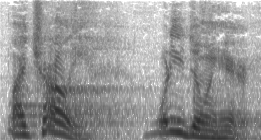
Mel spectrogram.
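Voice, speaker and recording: A man's voice: sits high, wildly swooping pitch, moderate pace, gravelly, exaggerated voice. A man acting a flustered, hesitant judge in an old-time radio play. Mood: puzzled. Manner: hesitant, hemming. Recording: reverberant hall, faint noise.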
